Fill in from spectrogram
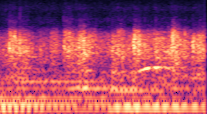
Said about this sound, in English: And I sure do honor your pastor and his wife. Why don't we give them a good hand clap of praise this morning?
